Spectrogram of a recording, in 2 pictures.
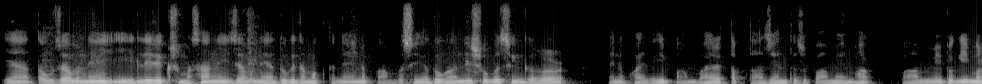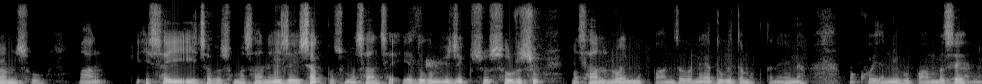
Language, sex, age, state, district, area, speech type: Manipuri, male, 30-45, Manipur, Thoubal, rural, spontaneous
